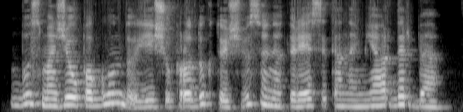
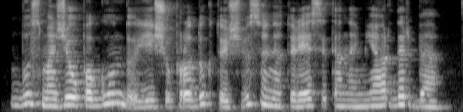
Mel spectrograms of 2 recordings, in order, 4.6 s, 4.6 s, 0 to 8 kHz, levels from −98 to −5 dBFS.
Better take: second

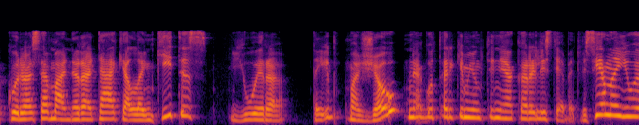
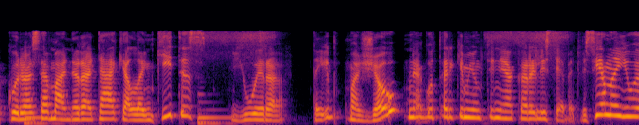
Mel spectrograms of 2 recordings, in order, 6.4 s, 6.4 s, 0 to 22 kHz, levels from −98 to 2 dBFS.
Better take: first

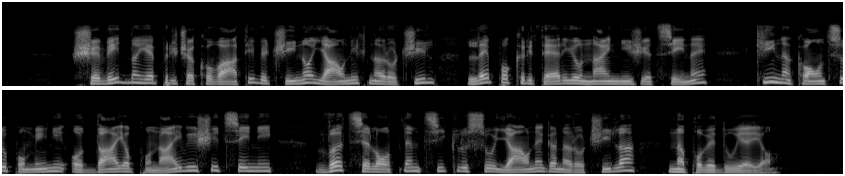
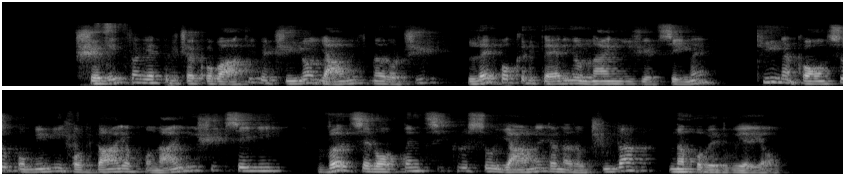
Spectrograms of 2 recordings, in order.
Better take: first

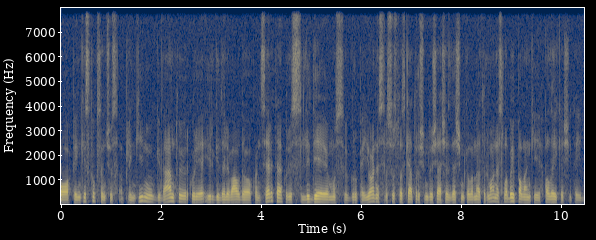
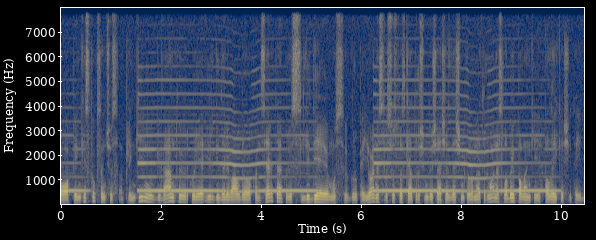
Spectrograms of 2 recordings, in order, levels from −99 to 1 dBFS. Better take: first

